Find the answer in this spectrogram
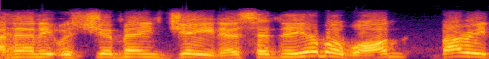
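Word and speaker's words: Jenas: remember, one was Jermaine Genius. A lot of people, when he broke into that Forest team at 17, used to say Genus. Yeah. And then it was Jermaine Genius.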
